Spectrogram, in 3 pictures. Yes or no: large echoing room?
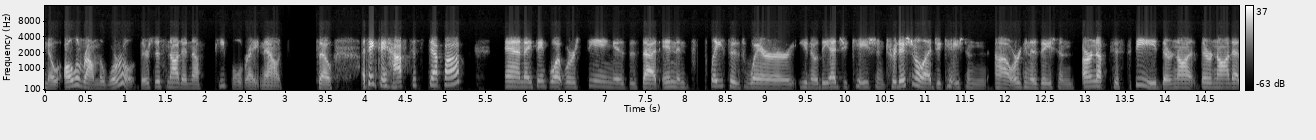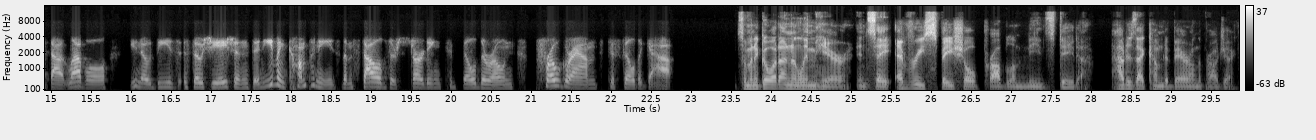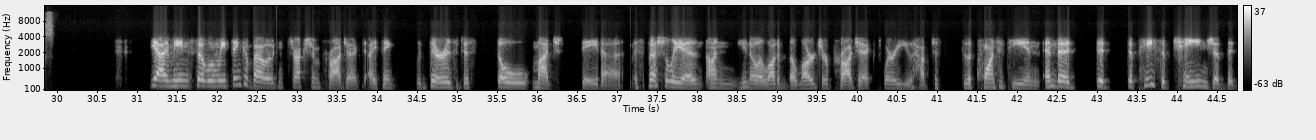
no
